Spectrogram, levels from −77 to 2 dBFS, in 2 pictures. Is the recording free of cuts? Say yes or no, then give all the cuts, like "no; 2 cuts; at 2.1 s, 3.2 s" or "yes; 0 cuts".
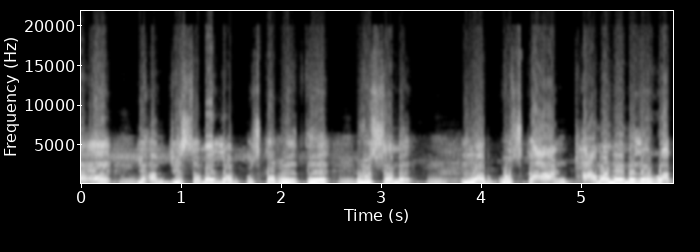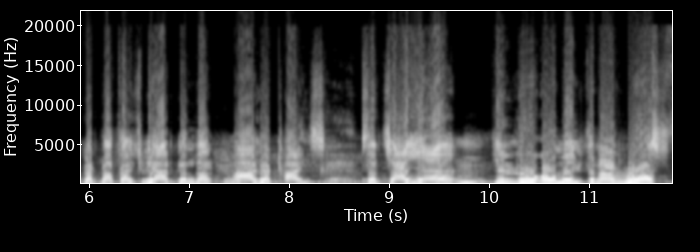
no; 1 cut; at 8.7 s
